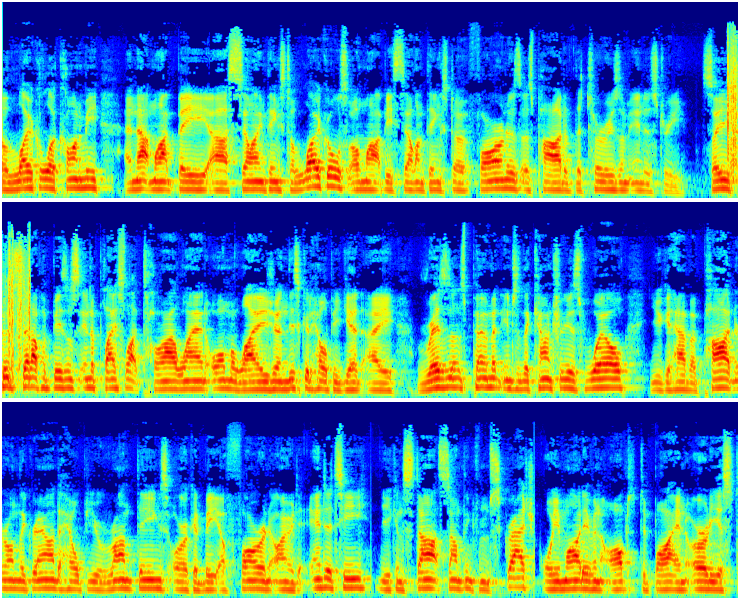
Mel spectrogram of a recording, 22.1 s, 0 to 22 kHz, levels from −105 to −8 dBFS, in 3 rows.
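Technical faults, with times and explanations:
7.26–7.64 s, cable scratch noise: for about 0.38 s a dense, irregular scratching and rustling sits over the sound, roughly as loud as the sound itself, then stops. The likely cause is a worn cable, plug or control being moved, so that its contact resistance jumps about rapidly and pushes ragged bursts of noise into the signal. The bursts are uneven and closely packed, which is why they sound like scratching rather than clicks.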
